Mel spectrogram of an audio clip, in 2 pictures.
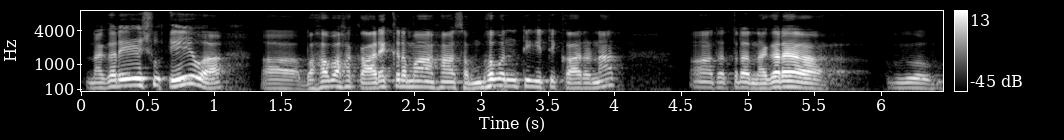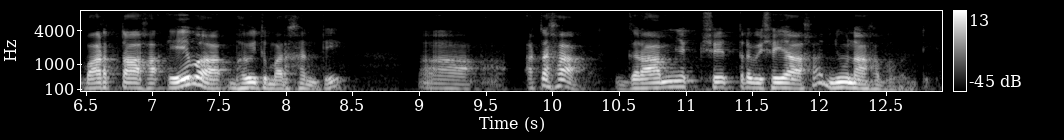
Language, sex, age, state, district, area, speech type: Sanskrit, male, 45-60, Karnataka, Kolar, urban, spontaneous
